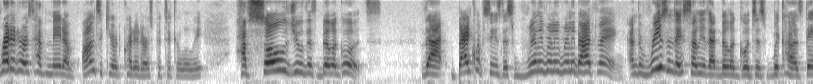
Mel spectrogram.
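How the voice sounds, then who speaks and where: A woman with a high pitch talks at a moderate pace in an animated tone, her intonation lively and her loudness swinging widely. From abroad, another country. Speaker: attorney, show host. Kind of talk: talk show monologue.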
